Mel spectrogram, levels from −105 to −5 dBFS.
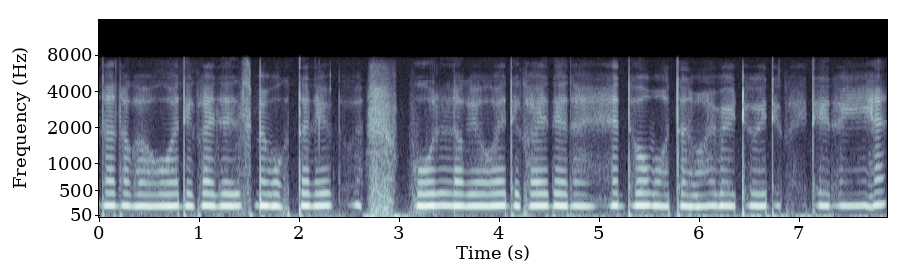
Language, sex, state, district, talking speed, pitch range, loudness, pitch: Urdu, female, Bihar, Kishanganj, 190 wpm, 220-225 Hz, -20 LUFS, 220 Hz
